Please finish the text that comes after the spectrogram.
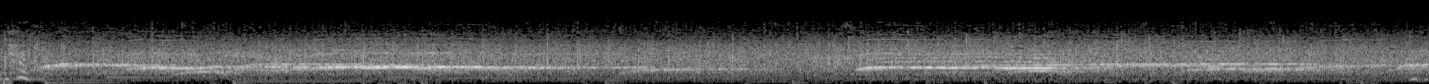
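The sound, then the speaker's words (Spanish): Loud, sustained applause from a large crowd at an LGBT conference in Las Vegas, after a Hollywood actress says she is gay: a steady dense wash of clapping with some cheering and whoops rising through it, swelling again midway and lasting the whole stretch. “Menudo aplauso, ¿eh?”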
